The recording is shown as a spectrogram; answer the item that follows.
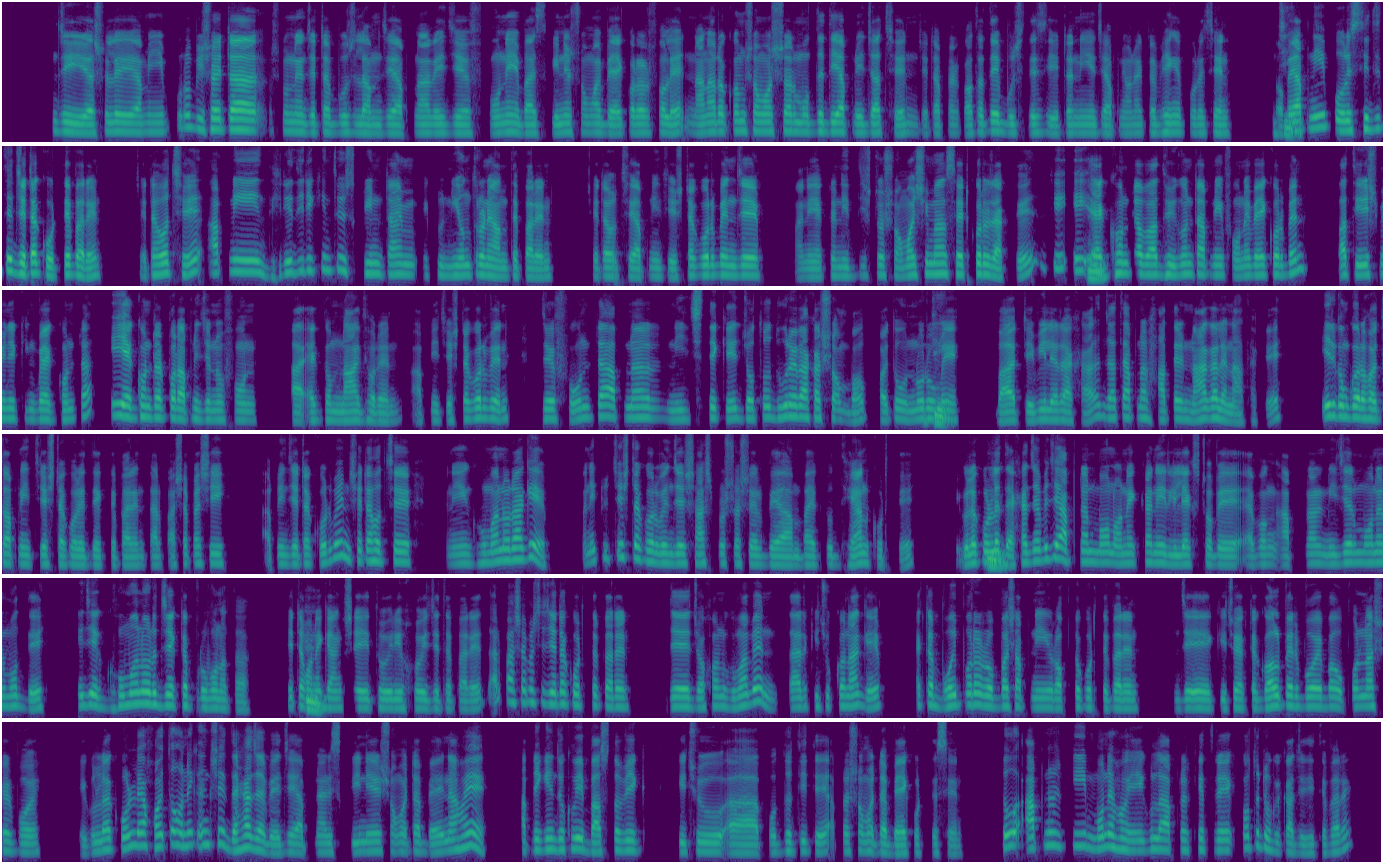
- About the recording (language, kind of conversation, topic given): Bengali, advice, আপনি কি স্ক্রিনে বেশি সময় কাটানোর কারণে রাতে ঠিকমতো বিশ্রাম নিতে সমস্যায় পড়ছেন?
- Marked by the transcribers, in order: "মধ্য" said as "মদ্দে"; tapping; "অনেকখানি" said as "অনেককানি"; "মধ্যে" said as "মদ্দে"; other background noise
